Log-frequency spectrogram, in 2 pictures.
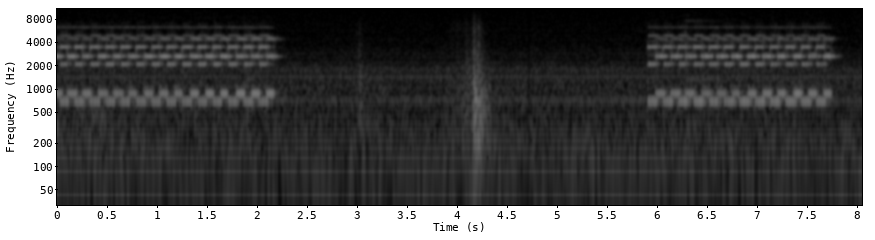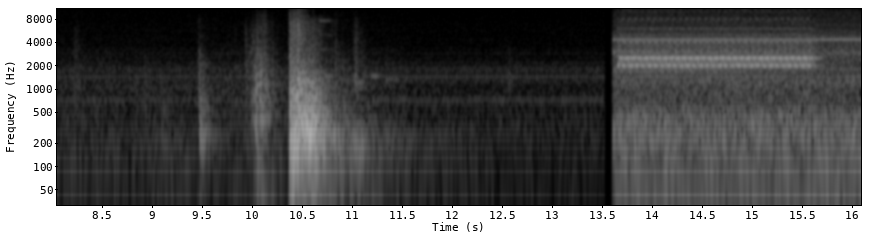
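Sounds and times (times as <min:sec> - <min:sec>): telephone warbling ring: 0:05.9 - 0:07.8, 0:13.6 - 0:15.7.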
